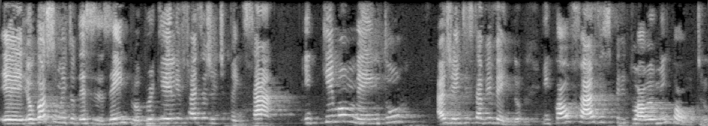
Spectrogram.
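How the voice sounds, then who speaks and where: Speaking at a fairly slow pace with hardly any pauses, a woman uses a high pitch and lively intonation. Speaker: lay preacher. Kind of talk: sermon. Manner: animated.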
